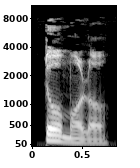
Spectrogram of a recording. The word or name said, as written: tomolo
